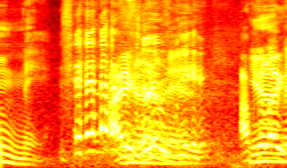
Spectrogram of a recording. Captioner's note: laughs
